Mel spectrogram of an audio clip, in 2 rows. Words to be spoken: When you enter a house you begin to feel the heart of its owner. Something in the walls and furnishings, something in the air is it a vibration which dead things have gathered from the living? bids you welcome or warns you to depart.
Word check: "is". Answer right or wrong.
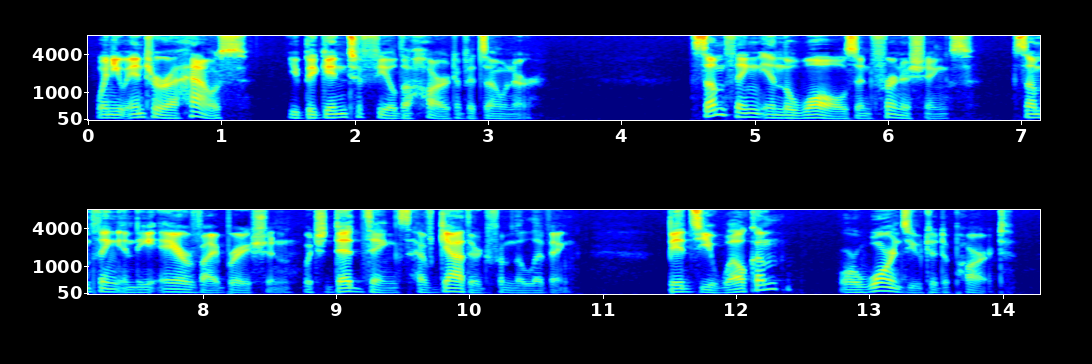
wrong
